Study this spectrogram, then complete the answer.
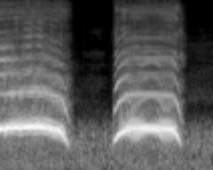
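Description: A man screams in pain after being shot, two loud, sustained wailing cries close by, each about half a second to three-quarters long with a short gap between, heard alone without talk.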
